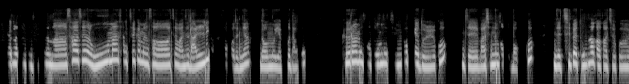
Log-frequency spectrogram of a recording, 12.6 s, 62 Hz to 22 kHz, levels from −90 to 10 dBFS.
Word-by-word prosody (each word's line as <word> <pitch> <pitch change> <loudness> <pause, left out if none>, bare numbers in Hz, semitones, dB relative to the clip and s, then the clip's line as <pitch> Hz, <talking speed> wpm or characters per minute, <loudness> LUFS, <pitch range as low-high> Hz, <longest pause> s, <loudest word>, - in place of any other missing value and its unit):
그래 260 -1 -5
가지고 255 -1 -3
이제 225 +5 -11
막 235 +1 +1
사진을 320 +1 +2
오만상 300 +7 +4
찍으면서 255 -6 0
진짜 250 +2 -4
완전 225 0 +1
난리가 255 - +3 0.2
났었거든요, 225 +1 -3 0.2
너무 210 -1 +1
예쁘다고. 200 +4 -7 0.7
그러면서 290 0 +3 0.2
너무 255 +2 +2
즐겁게 255 +3 -3
놀고 215 - -1 0.3
인제 210 -2 -1
맛있는 235 +4 +2
것도 245 0 -10
먹고 195 - -4 0.4
인제 220 -1 +3
집에 255 +5 +2
돌아가 245 +1 0
가지고 210 0 -5
245 Hz, 315 characters per minute, -19 LUFS, 215-275 Hz, 0.7 s, 오만상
